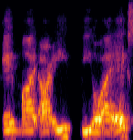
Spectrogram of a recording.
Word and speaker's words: mirepoix: The basic ingredients in these stocks are bones, vegetable mixture known as mirepoix, M-I-R-E-P-O-I-X, pronounced mirepoix.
